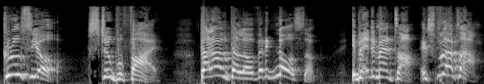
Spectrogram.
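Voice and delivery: high-pitched battle cries; shouted spells. A narrator's reading. Duelling wizards fire spells.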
